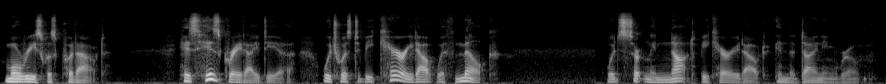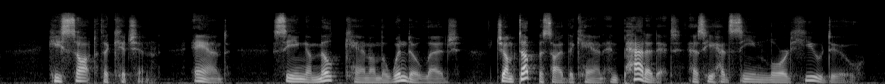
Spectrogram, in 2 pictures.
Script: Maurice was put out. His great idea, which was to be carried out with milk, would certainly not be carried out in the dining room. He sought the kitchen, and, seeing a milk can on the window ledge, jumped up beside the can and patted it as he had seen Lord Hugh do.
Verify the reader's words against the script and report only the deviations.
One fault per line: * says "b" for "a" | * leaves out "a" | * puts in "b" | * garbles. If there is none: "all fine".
* puts in "His"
